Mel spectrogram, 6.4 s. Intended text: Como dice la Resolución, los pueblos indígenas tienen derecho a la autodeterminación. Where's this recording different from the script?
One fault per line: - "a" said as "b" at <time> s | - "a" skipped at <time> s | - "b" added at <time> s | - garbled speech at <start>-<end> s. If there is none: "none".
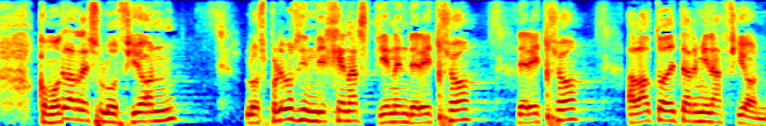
- "dice" skipped at 0.5 s
- "derecho" added at 4.3 s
